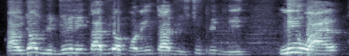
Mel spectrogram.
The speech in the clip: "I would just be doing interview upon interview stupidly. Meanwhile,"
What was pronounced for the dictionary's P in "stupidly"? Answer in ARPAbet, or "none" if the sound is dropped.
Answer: P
